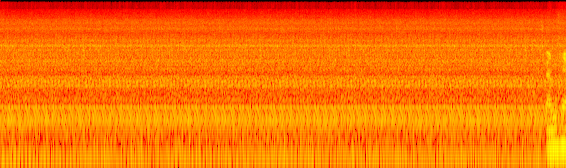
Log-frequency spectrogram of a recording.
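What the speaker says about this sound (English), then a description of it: "We're gonna find out if this Ford tractor was worth it." A Ford tractor engine idles steadily in a farming video game, a constant mid-to-low drone with a faint mechanical hum running unbroken, with a brief louder clunk right at the end.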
